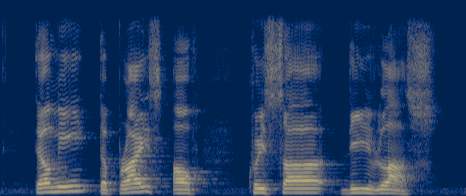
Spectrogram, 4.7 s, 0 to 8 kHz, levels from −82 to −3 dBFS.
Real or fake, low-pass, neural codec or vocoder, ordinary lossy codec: real; 7.2 kHz; none; none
